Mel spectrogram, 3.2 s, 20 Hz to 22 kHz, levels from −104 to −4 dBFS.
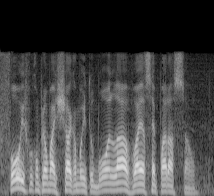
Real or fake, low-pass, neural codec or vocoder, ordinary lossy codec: real; 7.2 kHz; none; AAC, 48 kbps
